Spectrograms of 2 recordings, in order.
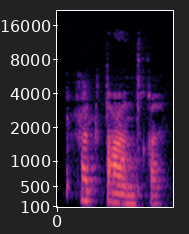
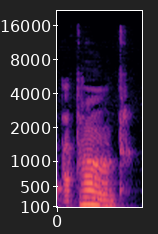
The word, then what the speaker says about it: attendre: Attendre. – Attendre. So emphasizing much more the EN, no, and the accent does fall there as well, will help you fall into the next sound. You're concentrating on the next sound, no? The D-R-E, which is making you pronounce it too much.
